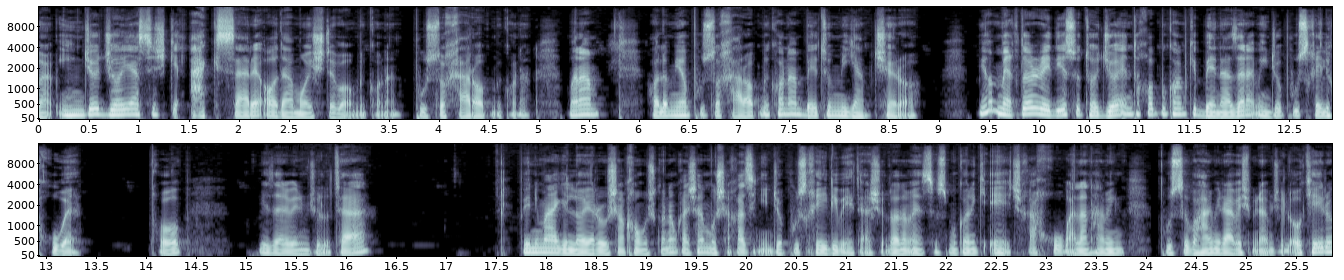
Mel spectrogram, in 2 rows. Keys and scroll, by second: 15.9 space.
